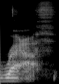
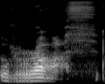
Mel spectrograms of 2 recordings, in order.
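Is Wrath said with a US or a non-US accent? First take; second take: US; non-US. First: It is said in a US pronunciation. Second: It is said in a non-US pronunciation.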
